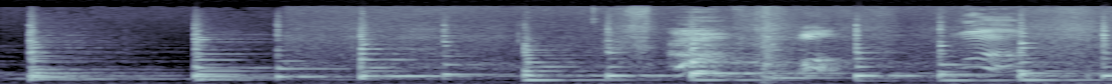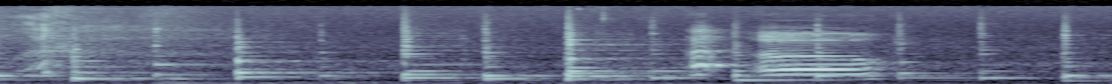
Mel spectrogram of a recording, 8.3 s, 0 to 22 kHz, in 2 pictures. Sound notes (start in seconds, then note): 2.5 groans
